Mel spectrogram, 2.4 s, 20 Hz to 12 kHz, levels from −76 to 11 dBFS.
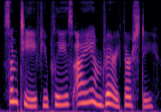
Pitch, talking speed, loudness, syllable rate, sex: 255 Hz, 225 wpm, -18 LUFS, 5.2 syllables/s, female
